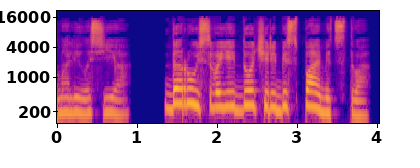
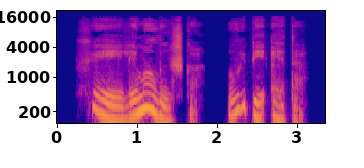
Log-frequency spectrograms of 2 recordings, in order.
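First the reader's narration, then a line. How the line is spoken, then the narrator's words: Whisper heard half-asleep. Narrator (Russian): услышала я сквозь сон чей-то шепот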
